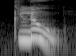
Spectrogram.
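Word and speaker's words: clue: वो इसलिए नहीं होता क्योंकि यहाँ पे हमारा वर्ड ई जो है वो साइलेंट हो जाता है, वो पूरी तरीके से साइलेंट हो जाता है, इसलिए हमें कैसे बोलना है? क्लू।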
